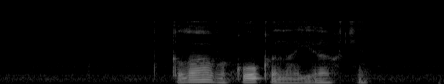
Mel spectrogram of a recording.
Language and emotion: Russian, sad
